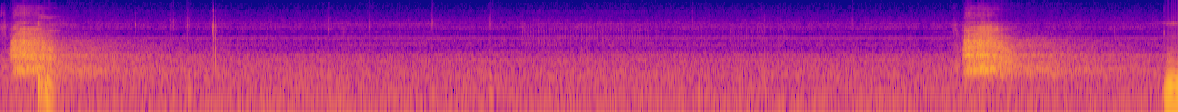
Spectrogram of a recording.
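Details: Repeated warning barks from an anxious female roe deer in the forest: a hoarse bark at the start, about seven seconds of quiet woodland, then a second rasping bark and a third beginning.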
